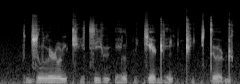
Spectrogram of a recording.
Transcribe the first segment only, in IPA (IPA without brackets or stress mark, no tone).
d͡z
